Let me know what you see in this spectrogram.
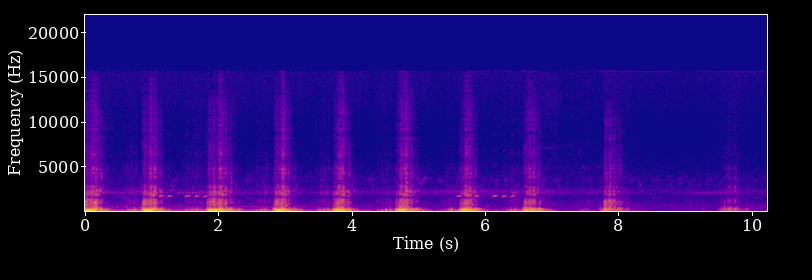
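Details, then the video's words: Roaring lion, Lalibela Game Reserve, South Africa: the closing sequence of a roar, about eight short deep grunts roughly one per second, fading and slowing toward the end. "Lion Roaring!"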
